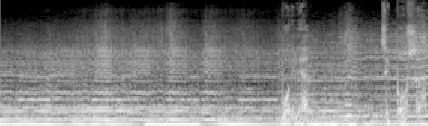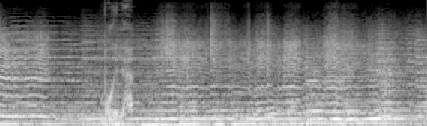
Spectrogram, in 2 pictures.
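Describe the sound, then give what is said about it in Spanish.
A steady fly buzz drones continuously for several seconds, loud and intimate as if right by the ear, with brief pitch swoops as the wings shift; the fly is perched on a person's nose, face to face with them. “La escucho. Me irrita. La puedo ver. Frente a frente. Posada en mi nariz.”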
